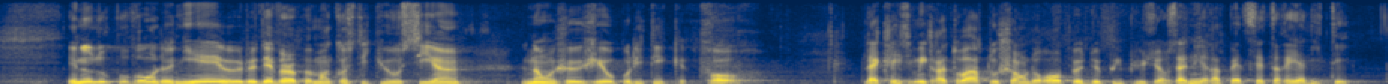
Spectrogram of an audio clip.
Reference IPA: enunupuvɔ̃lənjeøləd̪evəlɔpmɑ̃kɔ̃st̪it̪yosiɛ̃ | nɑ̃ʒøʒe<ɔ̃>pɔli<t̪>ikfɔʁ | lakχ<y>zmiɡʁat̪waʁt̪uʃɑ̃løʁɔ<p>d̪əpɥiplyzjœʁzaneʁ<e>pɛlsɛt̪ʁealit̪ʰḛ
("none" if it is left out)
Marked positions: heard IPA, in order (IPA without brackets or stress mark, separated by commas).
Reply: ɔ, t̪, i, p, a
